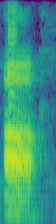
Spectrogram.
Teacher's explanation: तो देखिए पूरा जोर से मुंह खुलता है, ठीक है, हल्का नहीं खुलता, पूरा खुलता है। इसीलिए इसे क्या बोला गया, विकृत स्वर नाम दिया गया।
